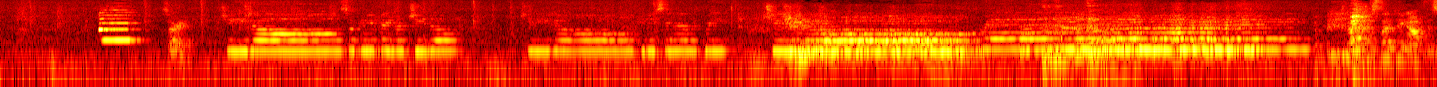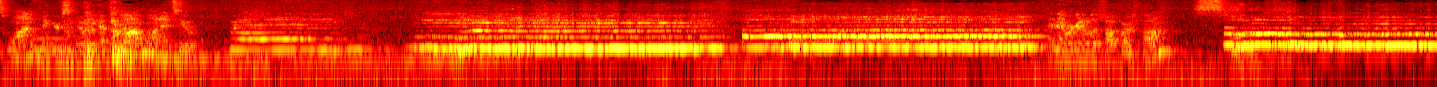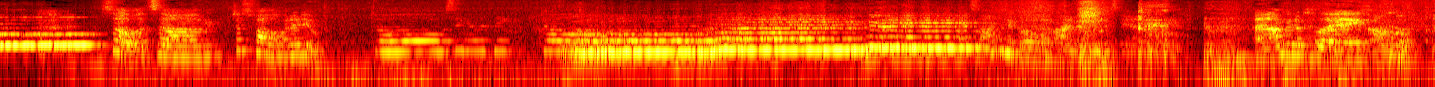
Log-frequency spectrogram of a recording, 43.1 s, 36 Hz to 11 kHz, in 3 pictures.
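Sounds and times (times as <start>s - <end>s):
students singing in unison: 5.3s - 13.2s, 16.3s - 24.9s, 26.4s - 29.8s, 32.5s - 39.9s.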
